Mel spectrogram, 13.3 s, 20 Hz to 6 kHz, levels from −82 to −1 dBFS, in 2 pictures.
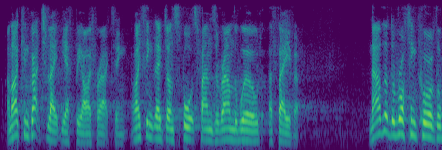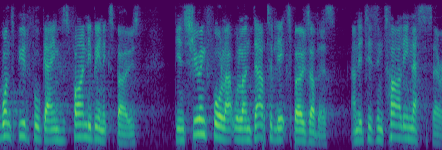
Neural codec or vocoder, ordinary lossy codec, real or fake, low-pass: none; Opus, 32 kbps; real; 5.4 kHz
